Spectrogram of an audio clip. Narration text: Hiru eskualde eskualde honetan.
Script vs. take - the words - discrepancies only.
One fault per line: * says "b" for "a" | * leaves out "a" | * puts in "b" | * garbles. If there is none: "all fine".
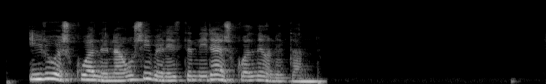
* puts in "nagusi bereizten dira"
